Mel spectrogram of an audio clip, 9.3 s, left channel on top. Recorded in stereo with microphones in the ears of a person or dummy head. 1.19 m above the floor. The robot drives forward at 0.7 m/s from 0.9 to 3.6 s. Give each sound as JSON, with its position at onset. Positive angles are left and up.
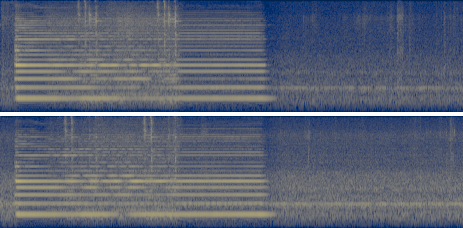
{"t": 0.3, "sound": "a violin", "side_deg": 25, "distance_m": 0.5}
